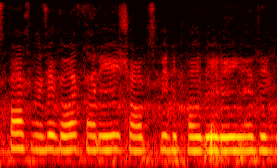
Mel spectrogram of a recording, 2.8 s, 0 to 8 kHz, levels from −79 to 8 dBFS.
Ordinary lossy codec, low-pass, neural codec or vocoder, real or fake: none; none; codec, 16 kHz, 8 kbps, FreqCodec, smaller model; fake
